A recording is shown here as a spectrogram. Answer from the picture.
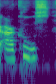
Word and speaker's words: Arceus: in semi blind for legends arceus or as we pronounce it here are cous i feel like that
